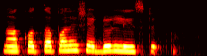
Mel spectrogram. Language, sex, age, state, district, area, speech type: Telugu, female, 18-30, Telangana, Vikarabad, urban, read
